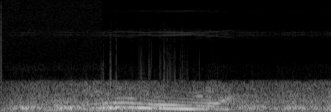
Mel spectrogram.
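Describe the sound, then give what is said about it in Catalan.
A humpback whale sings in long, sweeping moans that glide upward and fall, layered over a deep underwater rumble, with no voices present; the species sings in breeding season and to communicate with others of its kind. “Escoltem la balena japeruda.”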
